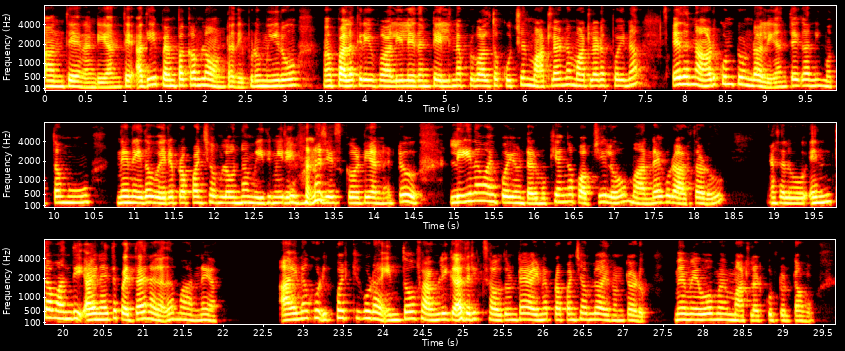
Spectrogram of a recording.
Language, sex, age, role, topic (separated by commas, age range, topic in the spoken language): Telugu, female, 30-34, host, మీరు పిల్లల తెర సమయాన్ని ఎలా నియంత్రిస్తారు? సాధారణ పద్ధతులు చెప్పగలరా?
